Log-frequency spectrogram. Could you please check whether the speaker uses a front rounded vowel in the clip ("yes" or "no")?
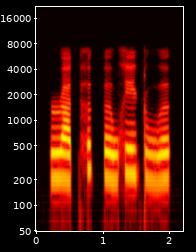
no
